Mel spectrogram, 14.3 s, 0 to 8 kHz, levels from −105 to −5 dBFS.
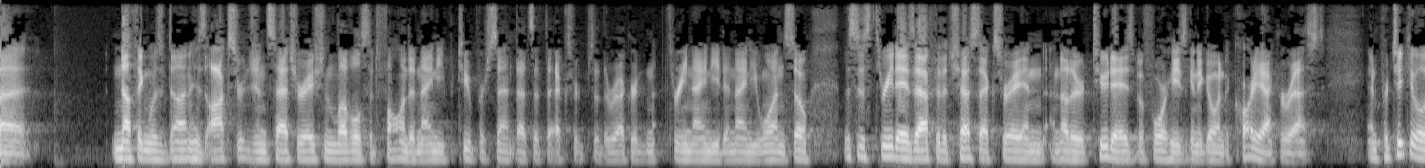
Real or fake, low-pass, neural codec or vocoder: real; 7.2 kHz; none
